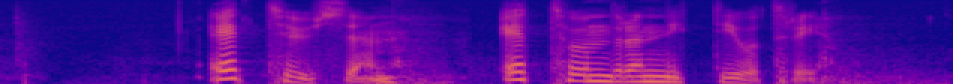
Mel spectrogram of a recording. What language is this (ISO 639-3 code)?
swe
